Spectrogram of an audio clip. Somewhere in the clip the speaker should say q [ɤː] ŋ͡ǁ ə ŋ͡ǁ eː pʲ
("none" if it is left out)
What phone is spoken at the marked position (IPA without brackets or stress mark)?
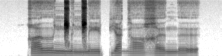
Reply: ɤː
